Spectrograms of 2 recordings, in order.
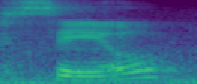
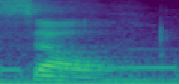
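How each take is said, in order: First: The vowel is the long A of sale. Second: The vowel is the short E of sell.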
